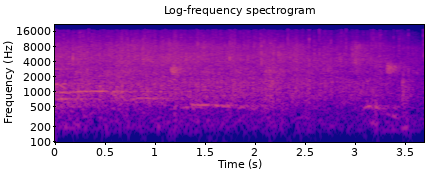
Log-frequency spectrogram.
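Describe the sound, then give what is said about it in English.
A church audience claps hands together as praise to God during a sermon, dense, steady applause lasting about four seconds, loud and even throughout, with a few faint voices calling out beneath the clapping before it starts to thin. “If you're excited about it, go and give God a hand clap of praise real quick.”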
